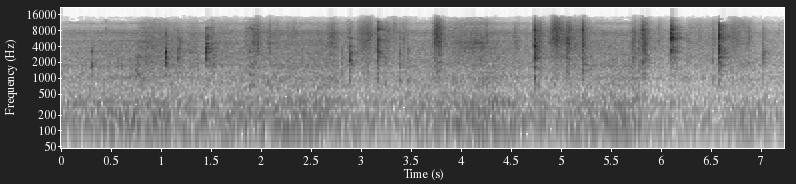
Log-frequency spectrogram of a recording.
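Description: Motorcycle footpeg and peg-holder parts clicking and clinking together as they are handled and fitted by hand. The sharp clinks are irregular, a dozen or so, over a faint steady hum.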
